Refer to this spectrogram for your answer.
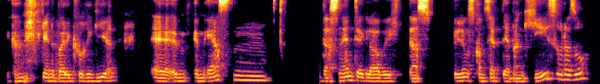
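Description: The man's tone is dark and mellow, somewhat breathy, at medium pitch. He talks at a fairly slow pace with very even loudness. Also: ordinary pitch variation. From northern Germany (Bremen). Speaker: student podcast host, trained educator. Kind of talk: casual discussion podcast.

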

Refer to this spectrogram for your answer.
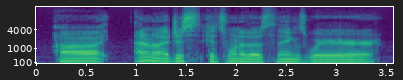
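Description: The speaker has an American accent and fairly even intonation at a moderate pace. The recording is very clean, with a silent background. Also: man. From US Mid-Atlantic, Arlington, Virginia. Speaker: comedian. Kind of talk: casual chat. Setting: studio. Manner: soft-spoken; even, calm delivery.

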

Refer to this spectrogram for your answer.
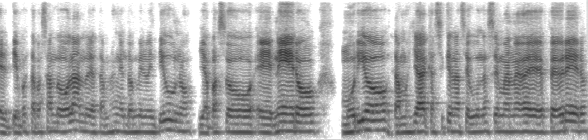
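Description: Over a quiet background, a man with a Venezuelan accent speaks at a moderate pace in a fairly high voice with a bright, sharp tone. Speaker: podcast host. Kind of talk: casual podcast chat.

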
